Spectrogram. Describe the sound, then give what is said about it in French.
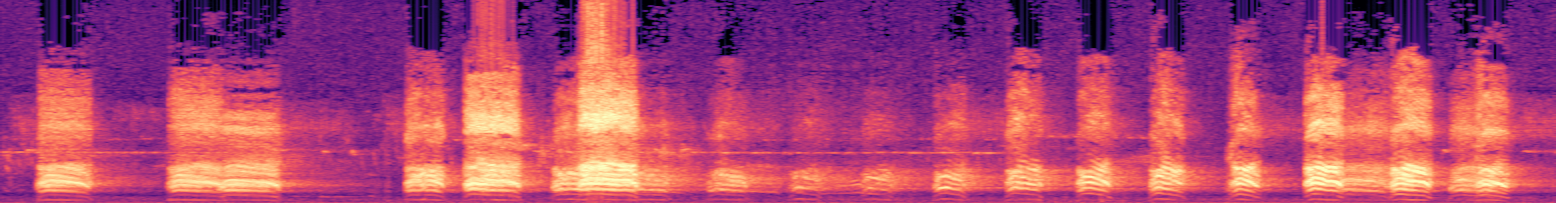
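Loud, harsh cawing from a carrion crow, a long series of raspy calls, starting with a few drawn-out caws and then settling into a rapid, regular run of shorter ones. “Sa voix est assez désagréable pour notre oreille humaine. On ne peut pas parler de chant chez les corvidés, mais plutôt de cris assez divers associés au rapport entre individus.”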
